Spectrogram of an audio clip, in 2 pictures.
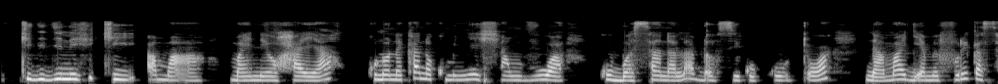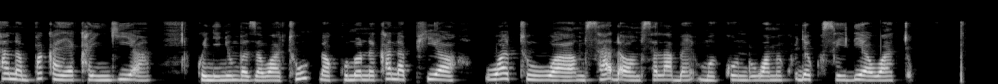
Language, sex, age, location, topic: Swahili, female, 18-24, Nairobi, health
